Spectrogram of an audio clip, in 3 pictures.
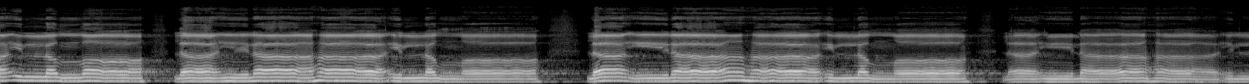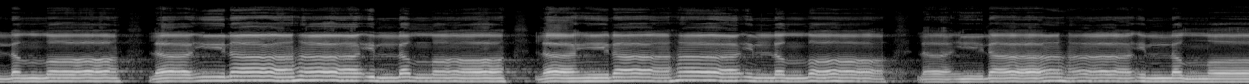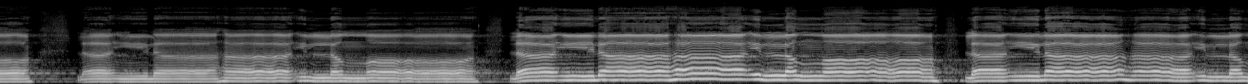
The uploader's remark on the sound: at the Houghton Masjid (West Street)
